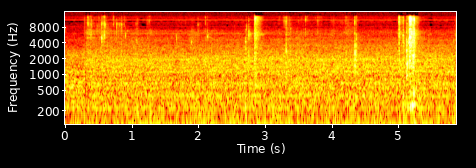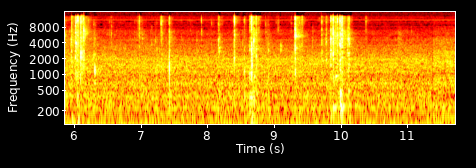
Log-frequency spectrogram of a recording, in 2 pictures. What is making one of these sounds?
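A thick sauce glugs and splashes as it pours from a bottle onto noodles.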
